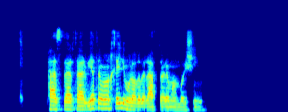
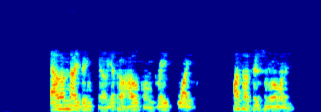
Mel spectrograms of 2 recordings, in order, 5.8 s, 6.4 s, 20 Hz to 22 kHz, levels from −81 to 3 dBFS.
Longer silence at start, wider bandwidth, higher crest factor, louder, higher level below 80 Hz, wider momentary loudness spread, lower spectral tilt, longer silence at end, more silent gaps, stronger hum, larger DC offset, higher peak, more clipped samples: second, 0.4 s vs 1 s; first, 8.2 kHz vs 3.6 kHz; about the same, 20 dB vs 20 dB; second, -25 LUFS vs -19 LUFS; second, -70 dBFS vs -60 dBFS; about the same, 12 LU vs 13 LU; second, -5.5 dB/octave vs -11.5 dB/octave; first, 1.7 s vs 0.65 s; second, 0.56-0.94 s vs 4.00-4.65 s; neither; neither; second, -6 dBFS vs -2 dBFS; neither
